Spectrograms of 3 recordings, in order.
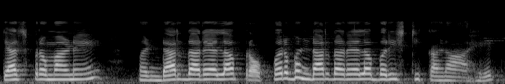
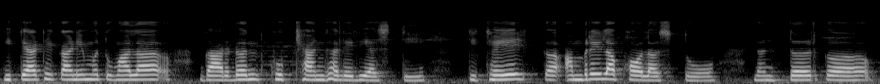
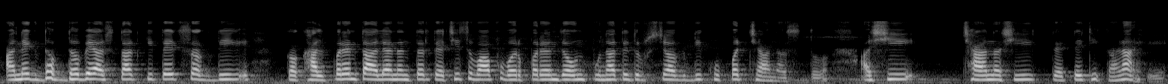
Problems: constant background noise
